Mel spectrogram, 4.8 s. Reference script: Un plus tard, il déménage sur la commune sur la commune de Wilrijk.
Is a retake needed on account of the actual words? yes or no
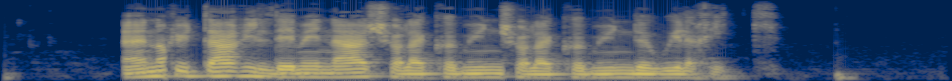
no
